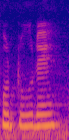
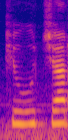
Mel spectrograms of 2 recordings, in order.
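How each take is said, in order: First: The middle consonant is a plain 't' sound. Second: The middle consonant is a 'ch' sound. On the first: The speaker calls it wrong. "फुटूरे नहीं है, बच्चे इसको फुटूरे पढ़ जाते हैं" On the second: The speaker calls it right. "ये फ्यूचर उच्चारण है"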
